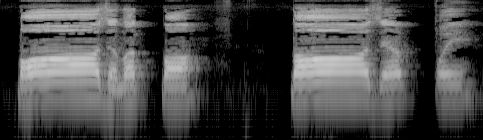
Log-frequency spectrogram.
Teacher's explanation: জিহ্বার আগা সামনের উপরের ধীরেতের গোড়ার সঙ্গে লাগিয়ে তটা মোটা উচ্চারণ করতে হবে।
